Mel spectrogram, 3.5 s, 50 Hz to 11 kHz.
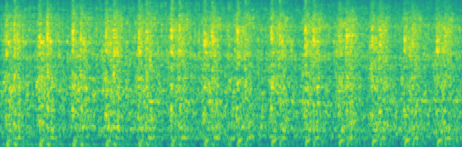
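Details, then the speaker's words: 1963 BSA Rocket Gold Star in touring trim at tickover: even idle beat about four per second with no rumble or rattle, the tappets very quiet and the top end clean, and it picks up sweetly. "top end of tapity noise tappets all very nice and quiet picked up nicely into the very sweet"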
